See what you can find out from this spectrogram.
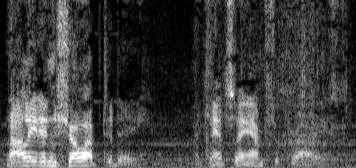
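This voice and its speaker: An actor playing a weary old constable in a radio drama, with a gravelly voice and a folksy, resigned manner. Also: male voice, mid-range voice, wildly swooping pitch, a little slow, background noise, exaggerated voice. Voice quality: gravelly, coughing. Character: sad, weary old male small-town constable, resigned and evasive.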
